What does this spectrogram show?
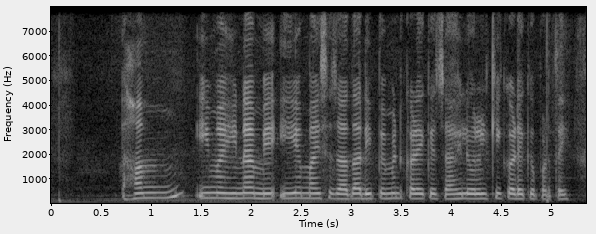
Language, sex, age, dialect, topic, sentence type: Magahi, female, 31-35, Western, banking, question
